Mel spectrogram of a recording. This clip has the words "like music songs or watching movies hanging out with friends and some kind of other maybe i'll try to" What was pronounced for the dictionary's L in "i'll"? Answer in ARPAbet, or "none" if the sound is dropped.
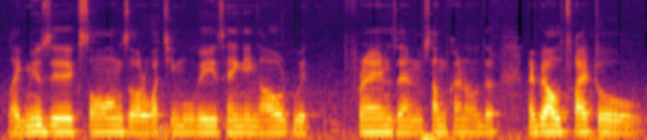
L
